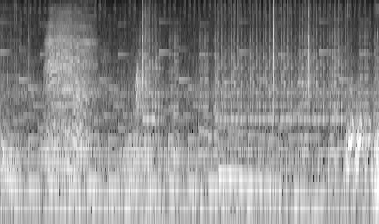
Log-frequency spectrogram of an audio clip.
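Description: A horse in a Luigi's Mansion hack video game lets out a brief wavering neigh, followed by quieter game sounds with scattered sharp clicks, all faint.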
